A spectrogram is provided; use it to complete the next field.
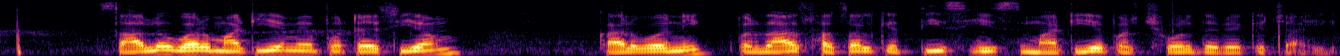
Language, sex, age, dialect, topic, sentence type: Magahi, male, 46-50, Western, agriculture, statement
